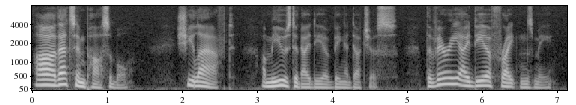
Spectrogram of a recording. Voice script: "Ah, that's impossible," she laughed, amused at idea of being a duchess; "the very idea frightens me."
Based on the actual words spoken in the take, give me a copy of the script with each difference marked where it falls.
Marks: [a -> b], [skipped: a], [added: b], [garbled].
"Ah, that's impossible," she laughed, amused at idea of being a duchess; "the very idea frightens me."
